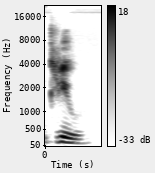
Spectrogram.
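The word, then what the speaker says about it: Krewe: la del orfeos Crew todos son Crew y se escribe crewe con con k y wv y no sé por qué se pronuncia Crew porque decir es un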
